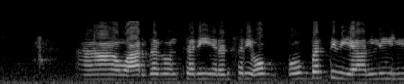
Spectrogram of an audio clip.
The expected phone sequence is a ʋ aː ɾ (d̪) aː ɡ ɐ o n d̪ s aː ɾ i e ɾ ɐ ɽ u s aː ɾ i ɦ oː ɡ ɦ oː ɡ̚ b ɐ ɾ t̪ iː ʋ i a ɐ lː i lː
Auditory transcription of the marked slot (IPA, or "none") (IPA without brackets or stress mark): d̪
